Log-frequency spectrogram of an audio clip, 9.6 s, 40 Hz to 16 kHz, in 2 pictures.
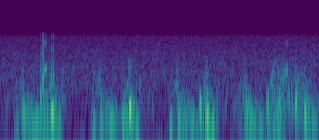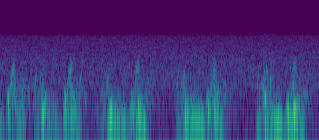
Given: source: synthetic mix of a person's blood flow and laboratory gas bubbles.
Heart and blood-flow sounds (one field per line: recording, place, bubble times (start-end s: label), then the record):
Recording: Doppler ultrasound of blood flow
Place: precordium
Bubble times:
0.59-0.84 s: bubbles
4.13-4.63 s: bubbles
8.71-8.90 s: bubbles
From the record:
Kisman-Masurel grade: 122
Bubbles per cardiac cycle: 1 to 2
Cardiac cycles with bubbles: 10 to 50%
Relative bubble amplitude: moderate (0.250 to 0.450)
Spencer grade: 2 (many but less than half of the cardiac periods contain bubble signals, singularly or in groups)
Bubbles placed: anywhere in the cardiac cycle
